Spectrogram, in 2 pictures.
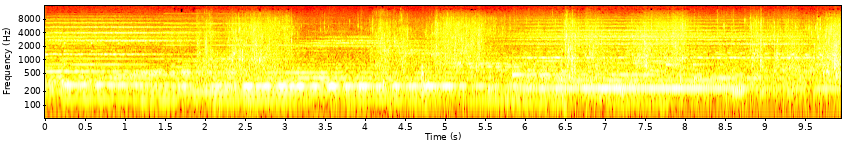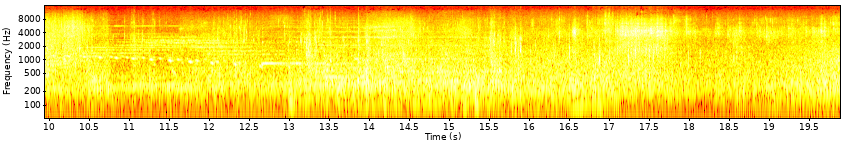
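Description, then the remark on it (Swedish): A rowboat moving through water on its second lap around the stream, rowed by a group trying to recreate an old rowing technique, with steady creaking and splashing from the oars, continuous and fairly loud, with indistinct voices mixed in. “Steg för steg har de försökt komma så nära den gamla roddtekniken som möjligt.”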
